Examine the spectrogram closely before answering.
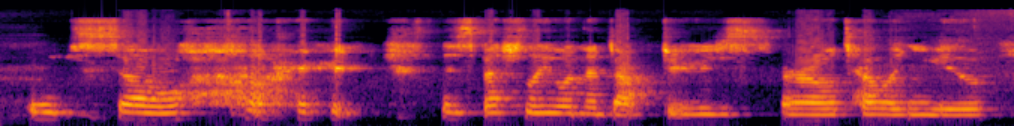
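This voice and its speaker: A woman with an American accent and a fairly high pitch speaks over noticeable background noise. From Connecticut, US. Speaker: holistic lifestyle coach. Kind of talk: interview. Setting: video call.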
